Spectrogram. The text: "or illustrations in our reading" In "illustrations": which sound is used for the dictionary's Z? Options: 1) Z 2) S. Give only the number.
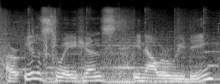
2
